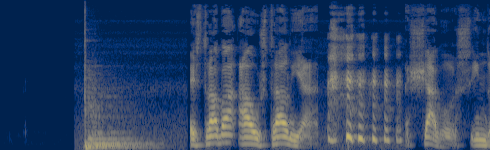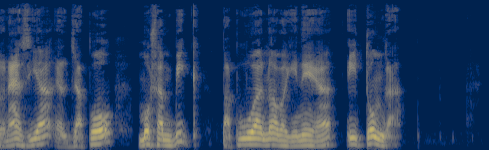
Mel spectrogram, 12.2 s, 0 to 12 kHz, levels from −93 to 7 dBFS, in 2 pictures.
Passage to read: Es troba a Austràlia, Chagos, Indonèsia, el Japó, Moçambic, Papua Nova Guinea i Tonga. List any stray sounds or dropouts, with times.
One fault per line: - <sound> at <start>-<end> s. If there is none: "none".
- thud at 1.0-2.1 s
- laugh at 4.1-5.0 s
